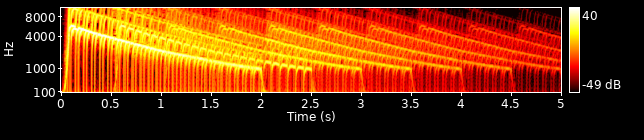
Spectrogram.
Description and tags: semiq fx 21
effect, sound-design, future, sfx, abstract, fx, soundesign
